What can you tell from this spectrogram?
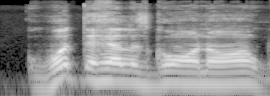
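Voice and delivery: ordinary talk, nothing marked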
